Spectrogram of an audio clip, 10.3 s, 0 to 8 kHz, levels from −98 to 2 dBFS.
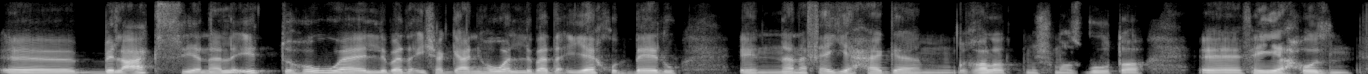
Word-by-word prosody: آآ 125 -1 +2
بالعكس، 135 - +2
أنا 130 -2 0
لقيت 175 +5 -1
هو 185 +6 0
اللي 145 -7 +2
بدأ 165 +2 +1
يشجّعني، 130 +4 -2
هو 170 +3 +2
اللي 125 -5 -1
بدأ 150 -5 +1
ياخُد 135 -1 +1
باله 135 -1 +2 0.5
إن 115 +2 -4
أنا 160 +3 +1
فيّا 155 -4 -2
حاجة 135 -2 -1
م 110 -1 -10
غلط 115 +1 +2
مش 110 0 -11
مضبوطة، 110 -1 -3 0.4
آآ 110 -1 +2
فيّا 130 +2 +2
حُزن. 115 -3 -1
130 Hz, 140 wpm, -26 LUFS, 115-145 Hz, 0.5 s, آآ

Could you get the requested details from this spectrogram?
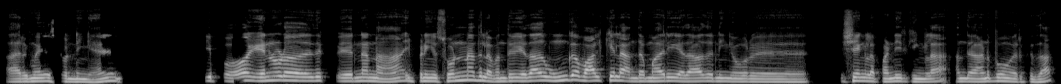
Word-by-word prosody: அருமையா 145 +3 +1
சொன்னீங்க. 125 -3 0 1.2
இப்போ 160 -2 -9 0.3
என்னுடைய 190 +2 +3 0.2
இது 180 - 0 0.3
என்னன்னா, 155 -3 +1 0.3
இப்ப 155 +1 -3
நீங்க 150 -2 +2
சொன்னதுல 185 -1 +2
வந்து 150 +2 +1
ஏதாவது 175 +2 +2
உங்க 200 +4 +2
வாழ்க்கையில 175 0 +1
அந்த 150 +1 0
மாதிரி 155 +2 +1
ஏதாவது 145 +2 0
நீங்க 145 -1 0
ஒரு 135 -1 -1 0.9
விஷயங்கள 165 +1 +1
பண்ணியிருக்கீங்களா? 135 -1 0 0.2
அந்த 140 0 0
அனுபவம் 145 0 0
இருக்குதா? 125 +1 -4
150 Hz, 130 wpm, -23 LUFS, 140-170 Hz, 1.2 s, என்னுடைய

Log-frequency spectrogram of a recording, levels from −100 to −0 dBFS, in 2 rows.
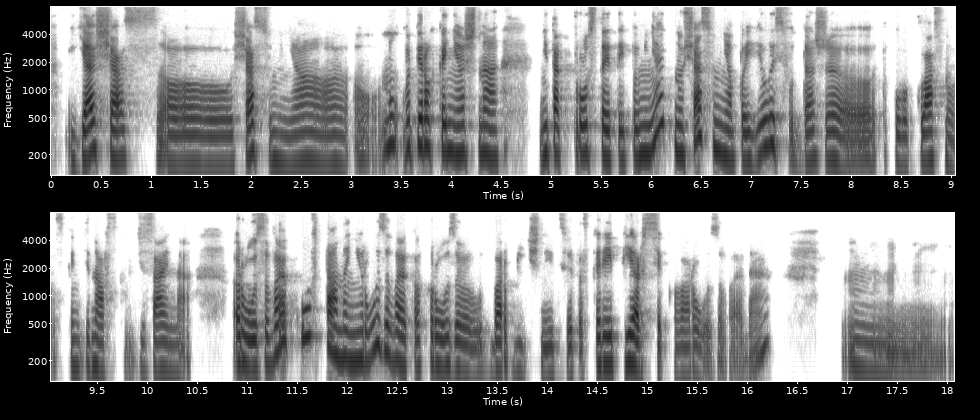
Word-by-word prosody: Я 185 +5 +6
щас, 185 -2 +1
а, 160 -1 0
щас 195 +3 +1
у - - -4
меня, 165 0 -3
а, - - -7
о, - - -11
ну, 255 +1 +2
во-первых, 245 +1 +4
конечно, 205 -3 +2 0.4
не 200 - +1
так 205 0 +1
просто 205 -1 +2
это 180 -1 0
и - - -2
поменять, 210 - +2
но 205 - +2
щас 155 -3 +2
у 230 - +1
меня 195 -4 +1
появилась 225 +10 0
вот - - -8
даже, 175 +1 -2
э, 90 - -1
такого 165 -5 -6
классного 170 -2 0
скандинавского 170 -1 -6
дизайна 155 -1 -4 0.4
розовая 180 +3 +4
кофта. 360 -7 +2
Она 215 -2 +3
не 200 0 +1
розовая, 215 -5 +2
как 170 - -5
розовый, 170 -4 +1
вот 135 - -7
барбичный 150 -4 -3
цвет, 140 0 -8
а - - -5
скорее 185 +1 +1
персиково-розовая, 145 -5 -1
да, 220 +4 -8 0.9
м. 160 -2 -8
180 Hz, 145 wpm, -24 LUFS, 160-205 Hz, 0.9 s, Я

